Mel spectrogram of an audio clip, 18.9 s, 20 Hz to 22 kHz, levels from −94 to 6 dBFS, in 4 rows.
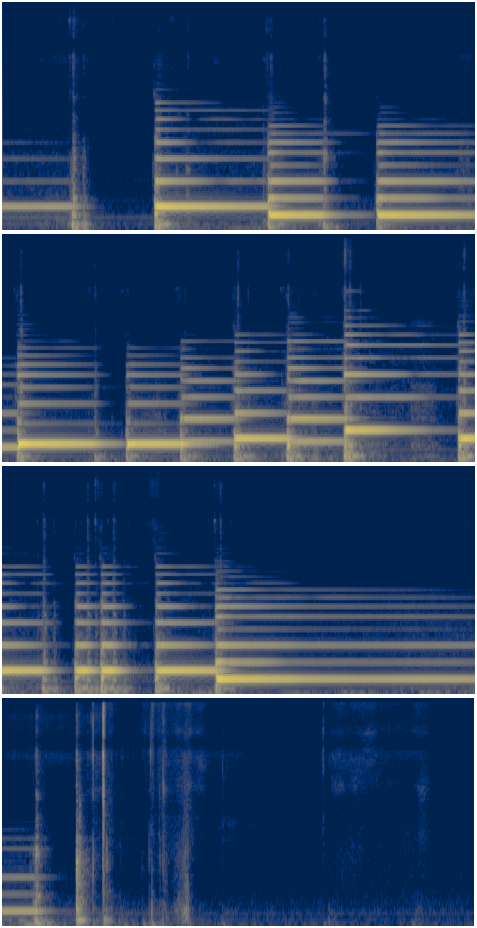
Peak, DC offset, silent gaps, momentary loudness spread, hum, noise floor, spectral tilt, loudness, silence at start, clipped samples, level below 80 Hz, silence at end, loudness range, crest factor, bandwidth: -2 dBFS; under 0.1%; none; 18 LU; none; -73 dBFS; -7 dB/octave; -19 LUFS; 0 s; under 0.1%; -50 dBFS; 3.7 s; 16 LU; 18 dB; 19.5 kHz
